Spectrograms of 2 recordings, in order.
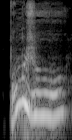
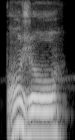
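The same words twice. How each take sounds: First: Very high, loud puppet voice; high-pitched puppet character; Inès puppet voice. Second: Loud puppet greeting, moderately raised pitch; big, loud puppet voice; Matisse puppet voice. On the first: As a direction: squeak out a greeting as a little puppet. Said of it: "Matisse and Inez, they've decided to dress up differently". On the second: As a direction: call it out as the second, less squeaky puppet. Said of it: "Matisse and Inez". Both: Acted.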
